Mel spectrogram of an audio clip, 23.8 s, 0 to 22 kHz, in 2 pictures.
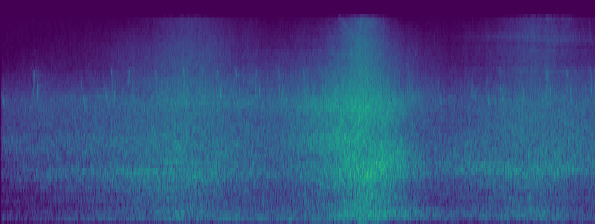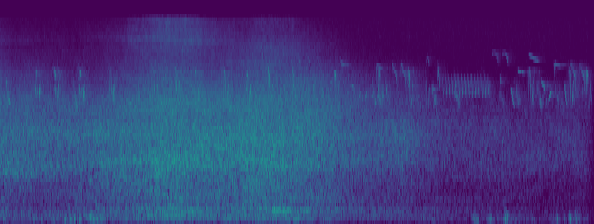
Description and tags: Sound of some passing cars after each other. Recorded with a Behringer ECM8000 lineair omni mic.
